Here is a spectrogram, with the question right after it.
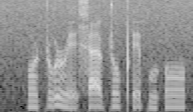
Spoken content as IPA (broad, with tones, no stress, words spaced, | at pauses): o˨ʈṵ˦ ɹḛ˨ xæ̰˦˨ʈo˦ pʼḛ˦pu˨ʔo˦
